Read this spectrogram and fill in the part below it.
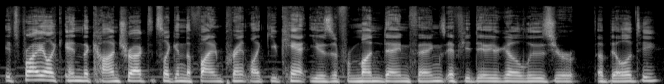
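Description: A young adult woman giving chatty, animated casual commentary as a gaming host. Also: deep voice, fairly quick, soft background music. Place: indoor room.

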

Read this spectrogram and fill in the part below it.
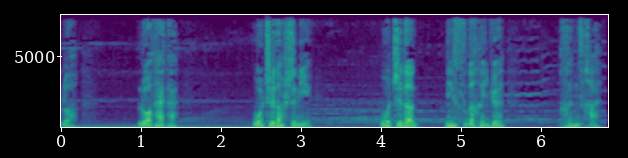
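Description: A haunted young student in a radio thriller. The voice is fairly high and husky, with halting, dramatic phrasing. The recording is dull and lo-fi. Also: male voice, lively intonation. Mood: pleading, fearful. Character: guilt-ridden, bitter student living with mother, haunted by calls. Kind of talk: suspense radio drama acting. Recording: dull lo-fi audio, faint music.

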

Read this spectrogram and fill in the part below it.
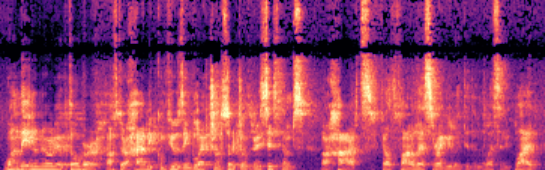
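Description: A man's voice: medium pitch, brisk, few pauses, a bit bright. Wry middle-aged man reading in a roomy space. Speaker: author reading own short story. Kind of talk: literary reading aloud to an audience. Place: small bar with brick wall, indoors. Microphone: close microphone on a stand. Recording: roomy live recording, background noise.

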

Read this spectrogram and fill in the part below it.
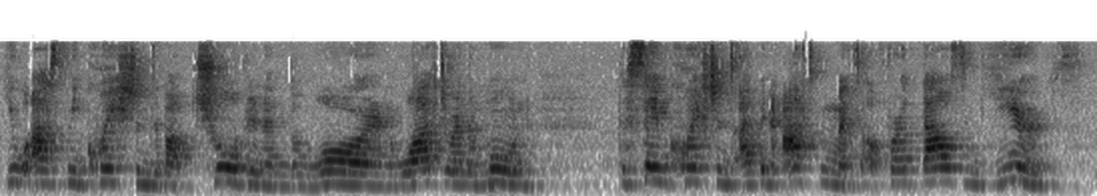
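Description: A woman performing a theatrical monologue as an ancient guardian angel, grave, weary and resolute, speaking deliberately with dramatic pauses. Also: a little high, steady tone, a bit bright, natural voice. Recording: echoey room.

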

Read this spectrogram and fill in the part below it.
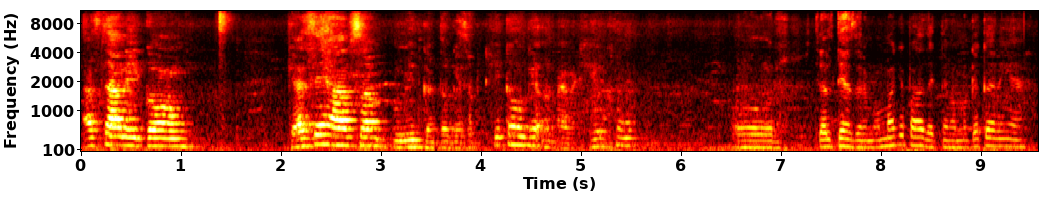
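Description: A man's voice: sits high, fairly even intonation, normal speed, noisy background. A young man chatting casually to the camera in a family vlog at home, holding the phone. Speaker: vlogger's son. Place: home, indoors.

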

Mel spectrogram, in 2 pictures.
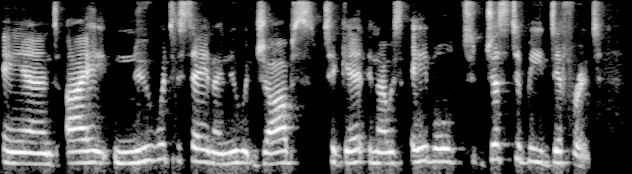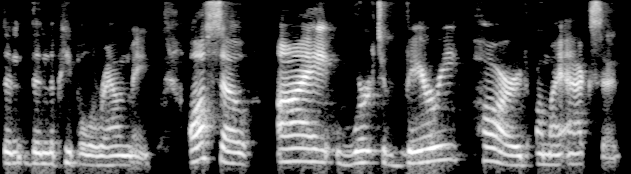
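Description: A woman's voice: medium pitch, unhurried, a bit bright. A woman in her forties, a business guest speaking frankly and at length over a video call on a headset. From Texas. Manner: frank and rambling, with restarts.

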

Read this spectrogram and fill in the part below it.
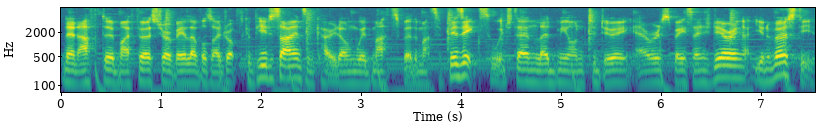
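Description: A man's voice: medium pitch, a little mellow. A young man in his twenties from England, answering viewer questions in a rambling, casual way with lots of fillers and dry jokes, seated on a living-room sofa. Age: 20s. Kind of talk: casual Q&A monologue. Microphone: mic off-camera, seated facing camera.

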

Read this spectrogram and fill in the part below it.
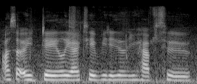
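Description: Young woman student, halting, outdoors. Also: medium pitch, little pitch movement, low-quality recording. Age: young adult. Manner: halting, searching for words. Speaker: university student, interviewee. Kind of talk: giving casual recommendations. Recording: outdoor street noise with traffic.

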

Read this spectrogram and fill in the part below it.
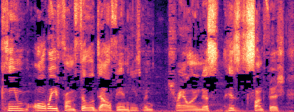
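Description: A man's voice: fairly high pitch, normal speed, mellow. A middle-aged man hosting a casual outdoor interview, talking enthusiastically while filming on a handheld phone in a park. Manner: enthusiastic, asks leading questions. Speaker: sailing vlogger interviewing a guest. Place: outdoors on a grassy park by a lake. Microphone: handheld phone at arm's length.

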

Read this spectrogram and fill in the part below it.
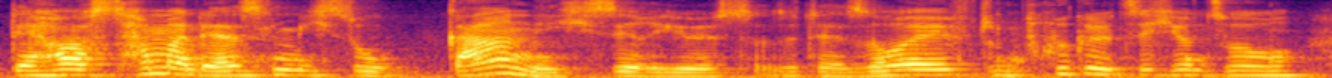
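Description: An actress playing an enthusiastic police officer in a TV drama, talking in a chatty, colloquial way. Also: female voice, lowish voice, brisk, a little hiss or hum, lightly acted.

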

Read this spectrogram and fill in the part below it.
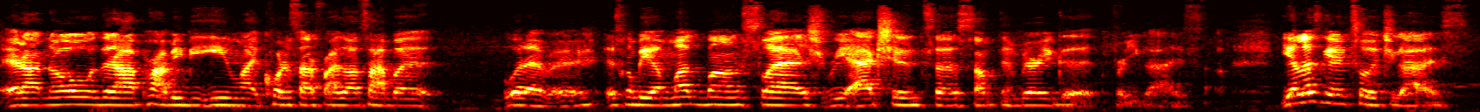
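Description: A young woman hosting her reaction channel talks casually, with lots of "y'all" and "you know". She is stuffed up, and her voice has a rough, gravelly fry. She records on a laptop webcam in a small bedroom that gives the sound an echo. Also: sits low, fairly even intonation, moderate pace, a bit bright. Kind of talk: casual chat to viewers. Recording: echoey small room.

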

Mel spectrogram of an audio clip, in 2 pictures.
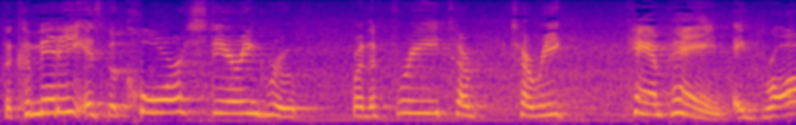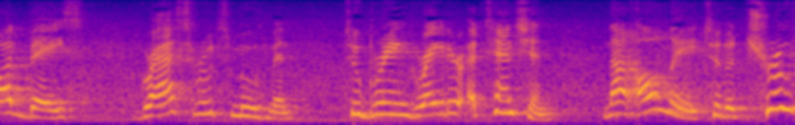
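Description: A woman's voice: fairly high pitch, lively intonation, a little slow, a little hiss or hum. An older woman reading a speaker's introduction from notes at a podium in a community center hall. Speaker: moderator. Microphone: podium mic.

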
